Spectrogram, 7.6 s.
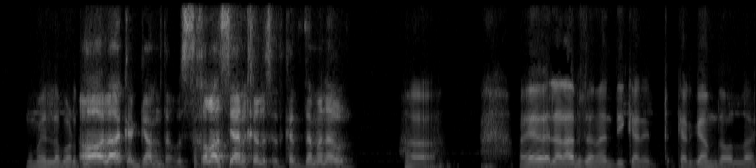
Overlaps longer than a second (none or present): none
